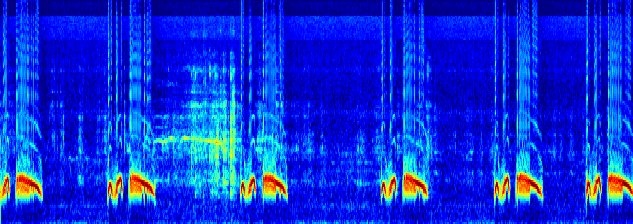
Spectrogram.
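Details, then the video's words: Morning voice training of a spotted dove: steady series of phrases, each a quick double coo and a long falling coo, about six phrases in under thirteen seconds, a faint whistle midway. "Tiếng Chim Cu Gáy// luyện giọng cu gáy buổi sáng cực đỉnh."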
